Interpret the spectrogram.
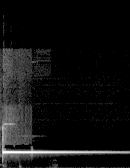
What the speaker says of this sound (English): What was that? It's my phone.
